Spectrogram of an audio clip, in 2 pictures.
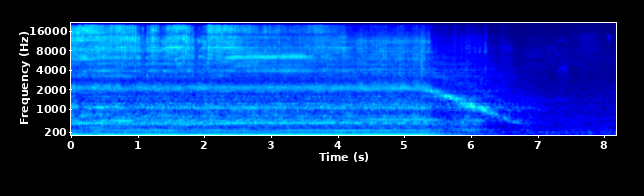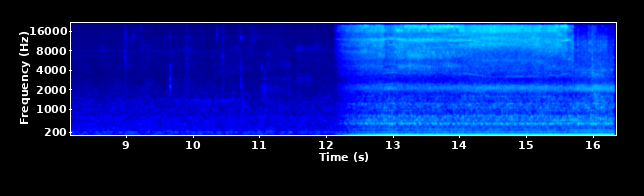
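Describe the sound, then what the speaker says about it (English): Wood lathe spinning an elm root platter during sanding, a steady loud motor hum with broadband rasp that winds down around six seconds, leaves a quieter stretch, then spins back up to full steady running. "So I'm attempting to sand it on the lathe, which is never going to go well."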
